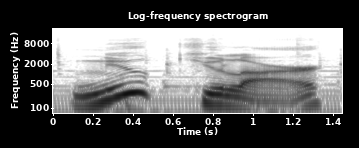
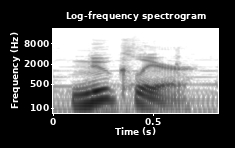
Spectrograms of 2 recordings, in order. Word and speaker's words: nuclear: But technically, nucular is incorrect. It should be nuclear, right?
